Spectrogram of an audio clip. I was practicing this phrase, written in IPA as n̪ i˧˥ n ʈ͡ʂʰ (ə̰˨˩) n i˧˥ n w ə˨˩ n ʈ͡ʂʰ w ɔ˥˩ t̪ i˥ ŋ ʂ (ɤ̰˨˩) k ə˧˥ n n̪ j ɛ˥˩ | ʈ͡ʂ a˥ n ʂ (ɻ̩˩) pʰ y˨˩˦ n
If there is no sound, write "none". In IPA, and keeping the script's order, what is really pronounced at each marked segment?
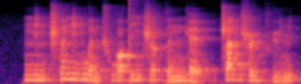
ə˥, ɤ˥˩, ɻ̩˧˥

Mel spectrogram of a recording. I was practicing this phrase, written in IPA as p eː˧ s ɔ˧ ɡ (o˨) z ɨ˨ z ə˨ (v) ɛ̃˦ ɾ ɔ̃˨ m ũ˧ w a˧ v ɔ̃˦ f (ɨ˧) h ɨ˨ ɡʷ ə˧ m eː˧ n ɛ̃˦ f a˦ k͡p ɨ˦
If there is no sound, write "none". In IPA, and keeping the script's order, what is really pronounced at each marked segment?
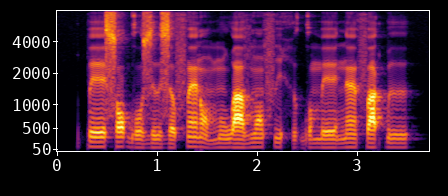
o˨, f, i˧

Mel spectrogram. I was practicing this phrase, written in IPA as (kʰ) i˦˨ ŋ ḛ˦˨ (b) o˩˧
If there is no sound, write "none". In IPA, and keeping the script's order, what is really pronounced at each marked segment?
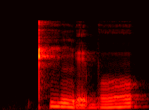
kʰ, b

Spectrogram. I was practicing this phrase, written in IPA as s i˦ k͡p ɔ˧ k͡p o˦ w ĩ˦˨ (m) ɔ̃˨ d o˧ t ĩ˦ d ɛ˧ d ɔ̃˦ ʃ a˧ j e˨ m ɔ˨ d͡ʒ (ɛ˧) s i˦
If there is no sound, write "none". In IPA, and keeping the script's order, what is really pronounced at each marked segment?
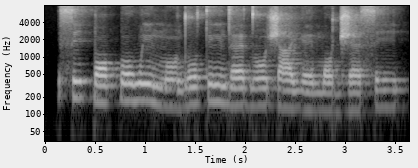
m, ɛ˧

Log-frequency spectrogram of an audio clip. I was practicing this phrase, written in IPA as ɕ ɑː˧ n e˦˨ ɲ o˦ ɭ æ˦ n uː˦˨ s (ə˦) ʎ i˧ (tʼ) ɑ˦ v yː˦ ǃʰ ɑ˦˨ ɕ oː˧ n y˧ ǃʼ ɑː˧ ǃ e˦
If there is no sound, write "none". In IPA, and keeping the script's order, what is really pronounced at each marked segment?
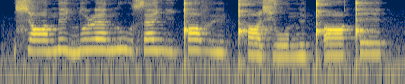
æ˦, ǃ

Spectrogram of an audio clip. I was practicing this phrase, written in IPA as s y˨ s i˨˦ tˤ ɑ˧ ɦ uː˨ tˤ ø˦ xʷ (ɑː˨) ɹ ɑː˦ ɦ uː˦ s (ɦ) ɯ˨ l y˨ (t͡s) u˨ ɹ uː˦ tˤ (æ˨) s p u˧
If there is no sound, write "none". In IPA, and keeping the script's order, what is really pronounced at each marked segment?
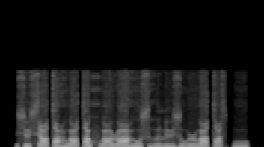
ɑː˨, ɦ, z, æ˨

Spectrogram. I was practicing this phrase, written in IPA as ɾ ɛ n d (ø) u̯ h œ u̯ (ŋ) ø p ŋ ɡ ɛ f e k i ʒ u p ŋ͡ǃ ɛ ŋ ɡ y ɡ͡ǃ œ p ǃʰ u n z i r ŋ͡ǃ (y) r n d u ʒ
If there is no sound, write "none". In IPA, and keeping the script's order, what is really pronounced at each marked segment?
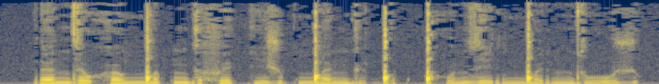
ɛ, ŋ͡ǃ, ø

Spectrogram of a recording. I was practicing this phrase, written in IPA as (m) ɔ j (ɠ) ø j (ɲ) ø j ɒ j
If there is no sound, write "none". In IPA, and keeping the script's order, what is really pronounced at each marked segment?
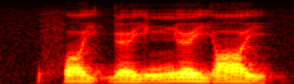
f, ɠ, ɲ

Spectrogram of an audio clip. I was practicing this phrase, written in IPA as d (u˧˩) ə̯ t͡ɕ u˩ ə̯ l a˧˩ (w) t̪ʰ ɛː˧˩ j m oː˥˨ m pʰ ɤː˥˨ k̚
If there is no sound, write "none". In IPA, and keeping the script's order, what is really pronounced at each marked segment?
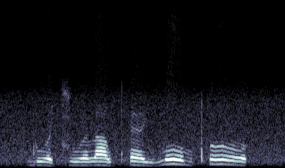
u˧˩, w

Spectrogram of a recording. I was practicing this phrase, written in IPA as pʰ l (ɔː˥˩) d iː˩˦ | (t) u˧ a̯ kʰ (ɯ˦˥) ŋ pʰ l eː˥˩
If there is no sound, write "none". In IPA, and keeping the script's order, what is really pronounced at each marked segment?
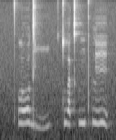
ɔː˥˩, t, ɯ˦˥

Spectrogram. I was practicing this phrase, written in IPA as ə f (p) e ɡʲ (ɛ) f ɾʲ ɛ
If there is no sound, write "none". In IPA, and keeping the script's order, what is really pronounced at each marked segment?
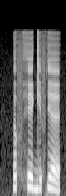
h, e

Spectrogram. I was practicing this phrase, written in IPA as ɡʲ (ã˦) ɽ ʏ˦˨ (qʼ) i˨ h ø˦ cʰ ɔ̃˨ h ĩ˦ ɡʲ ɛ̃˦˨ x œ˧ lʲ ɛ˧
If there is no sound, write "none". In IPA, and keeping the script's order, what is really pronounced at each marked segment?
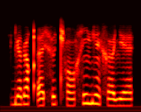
a˦, qʼ

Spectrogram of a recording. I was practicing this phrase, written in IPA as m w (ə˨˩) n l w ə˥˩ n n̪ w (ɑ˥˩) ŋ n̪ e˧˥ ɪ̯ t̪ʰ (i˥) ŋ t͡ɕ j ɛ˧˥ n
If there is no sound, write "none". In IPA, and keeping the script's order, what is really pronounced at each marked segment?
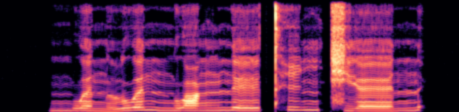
ə˨˩, ɑ˧˥, i˥

